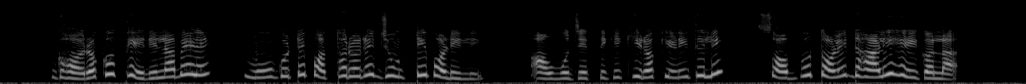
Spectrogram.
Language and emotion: Odia, sad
